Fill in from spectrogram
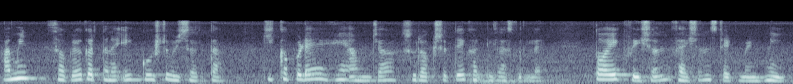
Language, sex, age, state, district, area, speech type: Goan Konkani, female, 18-30, Goa, Ponda, rural, spontaneous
